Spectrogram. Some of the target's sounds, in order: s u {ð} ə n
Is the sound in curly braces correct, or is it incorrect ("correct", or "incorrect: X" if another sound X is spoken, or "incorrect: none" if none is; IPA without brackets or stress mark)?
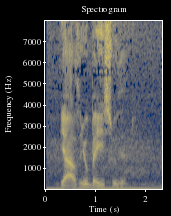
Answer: correct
